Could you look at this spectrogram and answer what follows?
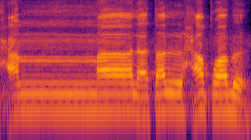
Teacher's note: میم مشدد ہے غنہ کریں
